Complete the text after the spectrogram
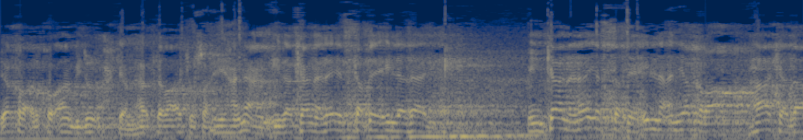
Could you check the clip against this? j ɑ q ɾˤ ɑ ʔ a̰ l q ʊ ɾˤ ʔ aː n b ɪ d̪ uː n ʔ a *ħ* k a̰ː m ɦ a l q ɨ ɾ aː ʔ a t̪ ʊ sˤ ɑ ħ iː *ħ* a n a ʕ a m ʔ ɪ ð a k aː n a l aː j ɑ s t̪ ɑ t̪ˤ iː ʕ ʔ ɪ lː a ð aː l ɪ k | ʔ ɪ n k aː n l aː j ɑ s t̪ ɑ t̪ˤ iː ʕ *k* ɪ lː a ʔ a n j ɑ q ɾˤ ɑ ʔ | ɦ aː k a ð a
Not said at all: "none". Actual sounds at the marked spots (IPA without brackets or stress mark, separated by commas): ħ, ħ, ʔ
